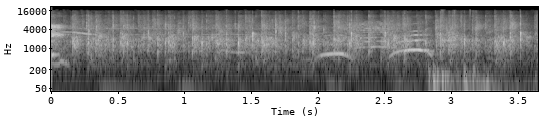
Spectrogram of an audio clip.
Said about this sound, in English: The very funny round of applause for John Durnell, ladies and gentlemen, visiting us from L.A.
